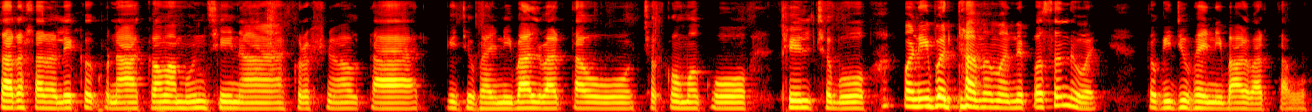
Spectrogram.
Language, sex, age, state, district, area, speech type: Gujarati, female, 60+, Gujarat, Anand, urban, spontaneous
